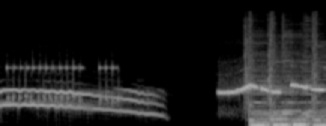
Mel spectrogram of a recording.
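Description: Cartoon comedy sound effect: a wobbling, whistle-like tone that slides slowly downward with a fast rattling flutter, for about two seconds. After a short silence, a bright music jingle starts near the end.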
